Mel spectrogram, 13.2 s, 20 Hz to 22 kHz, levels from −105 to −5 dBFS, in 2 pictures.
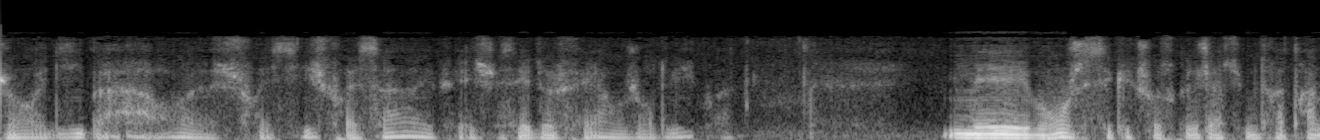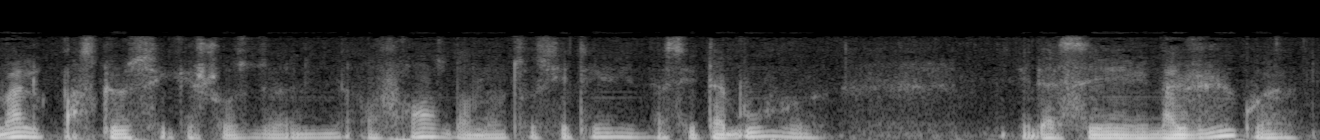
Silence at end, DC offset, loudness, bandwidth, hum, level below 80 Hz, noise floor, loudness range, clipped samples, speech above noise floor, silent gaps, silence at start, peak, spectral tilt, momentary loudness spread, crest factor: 0.1 s; under 0.1%; -30 LUFS; 7.6 kHz; none; -46 dBFS; -57 dBFS; 10 LU; under 0.1%; 28 dB; none; 0 s; -8 dBFS; -8 dB/octave; 14 LU; 22 dB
